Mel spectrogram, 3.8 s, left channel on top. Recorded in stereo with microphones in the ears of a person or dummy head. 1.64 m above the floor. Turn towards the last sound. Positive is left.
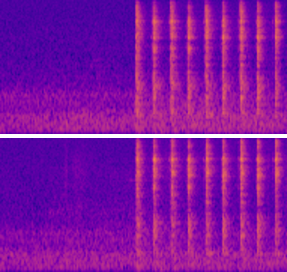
turn(degrees=65)  # may be behind; listen again after turning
